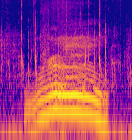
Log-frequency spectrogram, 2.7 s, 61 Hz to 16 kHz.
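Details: European badger on an evening of 2 July 2014, one of a vocal animal's grumbles amid scuffles before a chase down the paddock: a single whine of about a second and a half that rises, holds steady, then falls away, with low rumble beneath.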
